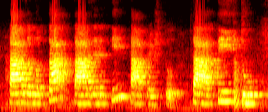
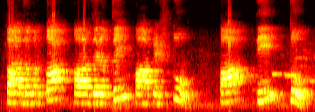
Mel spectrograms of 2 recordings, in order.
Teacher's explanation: তো এখানে আমাদের মাখরাজের পার্থক্য বলে দেওয়া আছে যে তা হলো জিহ্বার আগা উপরে দুই দাঁতের গোড়ার সাথে লাগিয়ে পাতলা করে স্বাভাবিকভাবে তা, আর ত হলো জিহ্বা লাগা উপরে দুই দাঁতের গোড়ার সাথে লাগিয়ে মোটা করে, মানে এটা ইস্তেআলা বা মোটা ধরে, তাহলে এটা ত।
